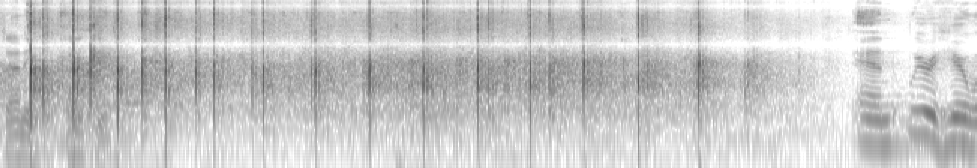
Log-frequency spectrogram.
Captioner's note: applause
